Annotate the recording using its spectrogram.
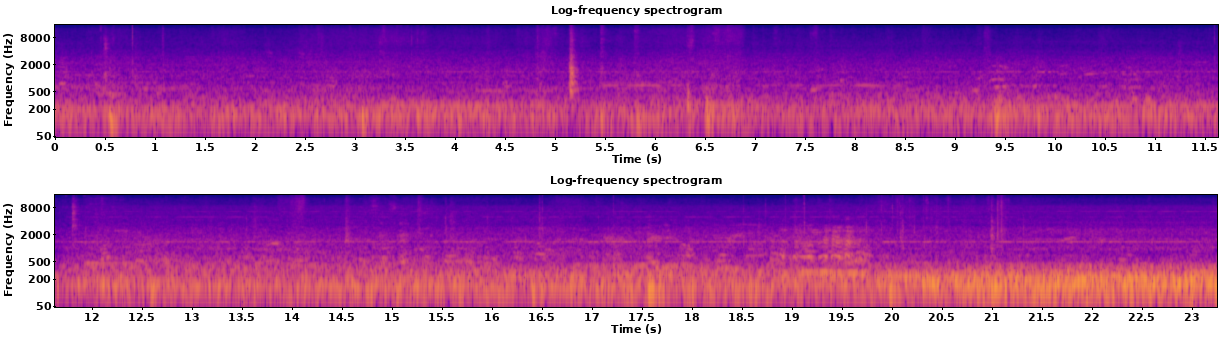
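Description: A steady low hum drones throughout.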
